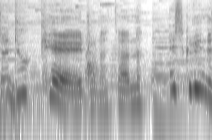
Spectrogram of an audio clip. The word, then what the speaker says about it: Duc: Douquet, ça se prononce Duke Jonathan.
